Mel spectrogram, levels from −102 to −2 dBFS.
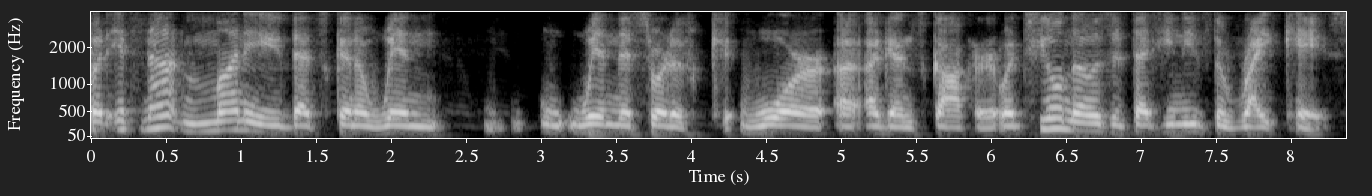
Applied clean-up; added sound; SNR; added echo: none; none; none; reverberation time 0.3 s.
